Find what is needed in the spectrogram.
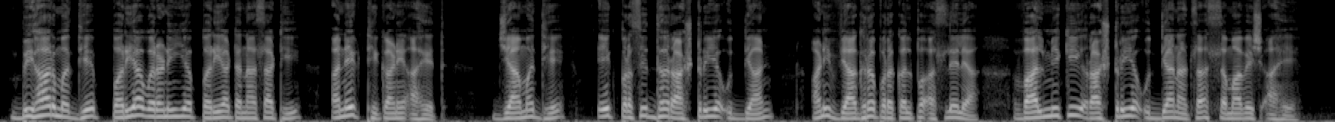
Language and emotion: Marathi, neutral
